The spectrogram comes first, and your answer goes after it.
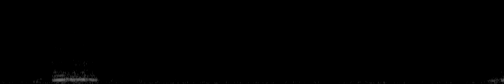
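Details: Frankie, a 40-day-old Labrador Retriever pup, asleep and snoring; one short, rough, low snore with a breathy hiss comes early, then only soft room quiet.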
